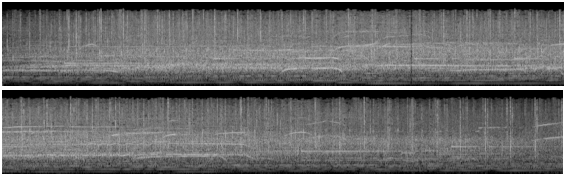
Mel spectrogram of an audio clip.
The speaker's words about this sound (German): Ihr Lieben, das war jetzt ein guter Applaus.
